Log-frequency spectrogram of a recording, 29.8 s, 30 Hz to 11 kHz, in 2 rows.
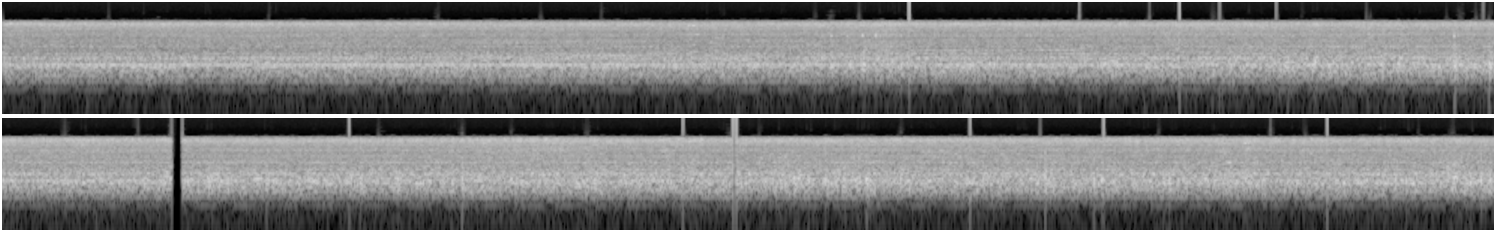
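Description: JR East 211 series electric train running, heard from inside the passenger car: a steady noise of wheels on rail and traction motors. The sound cuts out for an instant about halfway through.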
